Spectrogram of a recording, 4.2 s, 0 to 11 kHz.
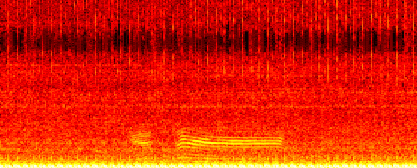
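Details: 2013 Harley-Davidson Road King from Copart, first start-up: steady lumpy V-twin idle at an even beat, about four pulses a second, no knocks or rattles; sounds healthy.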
